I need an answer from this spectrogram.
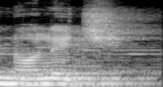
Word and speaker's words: knowledge: जैसे कि एक वर्ड होता है नॉलेज, उसमें भी K आता है, KNOWLEDGE, लेकिन हम उसमें सिर्फ N को ही प्रोनाउंस करते हैं।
